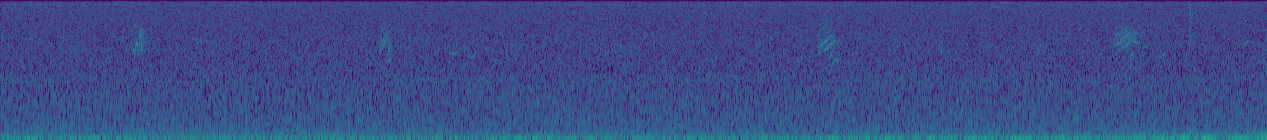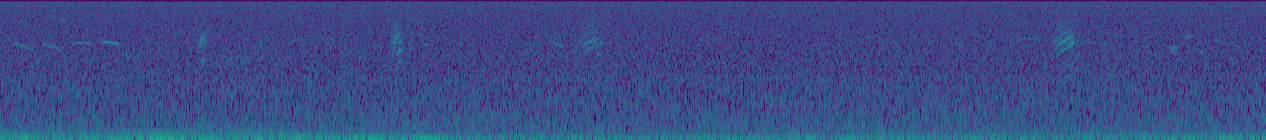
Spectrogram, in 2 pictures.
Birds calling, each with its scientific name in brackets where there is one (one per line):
Warbling White-eye (Zosterops japonicus)
Hawaii Amakihi (Chlorodrepanis virens)
House Finch (Haemorhous mexicanus)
